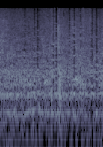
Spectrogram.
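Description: Bees buzz around cooked and uncooked sweet potato flour set out side by side, a faint, continuous drone with no talking.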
